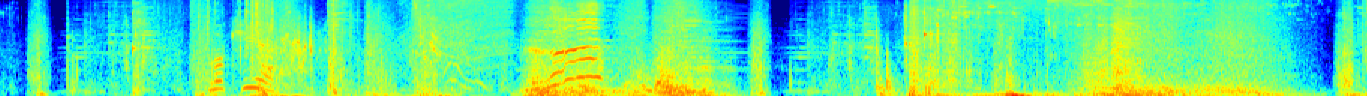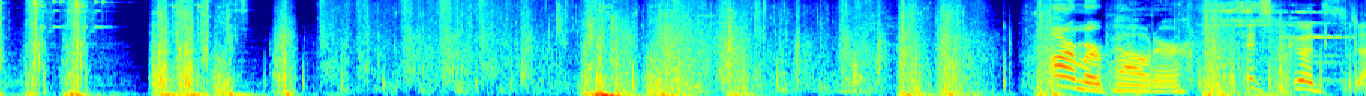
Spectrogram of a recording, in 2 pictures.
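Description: Footsteps thud on rough ground.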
